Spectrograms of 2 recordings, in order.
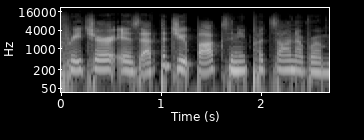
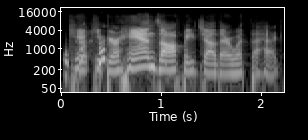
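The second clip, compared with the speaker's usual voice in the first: mock exasperation; 2 semitones higher, 7 dB louder than usual. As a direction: act out an eye-rolling complaint, easing off at the end. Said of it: "he kinda rolls his eyes".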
